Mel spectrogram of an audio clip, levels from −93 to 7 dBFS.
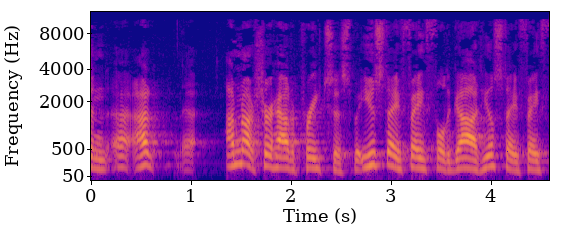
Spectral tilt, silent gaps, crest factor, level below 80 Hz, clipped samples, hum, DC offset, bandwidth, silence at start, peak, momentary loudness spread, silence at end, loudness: -5.5 dB/octave; none; 18 dB; -74 dBFS; under 0.1%; none; under 0.1%; 11 kHz; 0 s; -8 dBFS; 14 LU; 0 s; -26 LUFS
